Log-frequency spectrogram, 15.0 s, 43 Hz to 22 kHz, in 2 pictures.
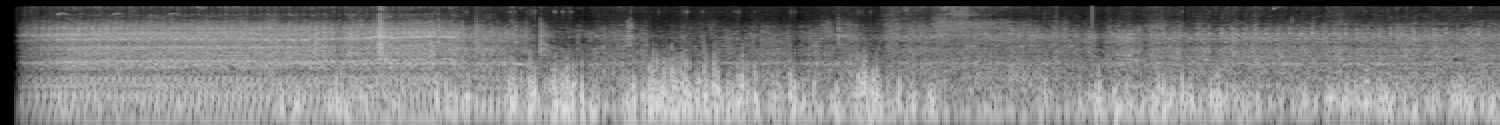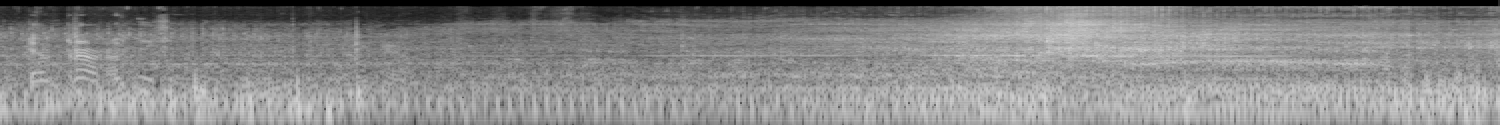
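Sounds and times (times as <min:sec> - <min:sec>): motorcycle engine running: 0:00.1 - 0:15.0
wind rumbling on microphone: 0:01.4 - 0:15.0.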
